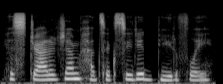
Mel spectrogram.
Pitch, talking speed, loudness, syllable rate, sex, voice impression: 220 Hz, 135 wpm, -20 LUFS, 5.9 syllables/s, female, feminine, slightly adult-like, fluent, slightly cute, slightly sincere, slightly calm, friendly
